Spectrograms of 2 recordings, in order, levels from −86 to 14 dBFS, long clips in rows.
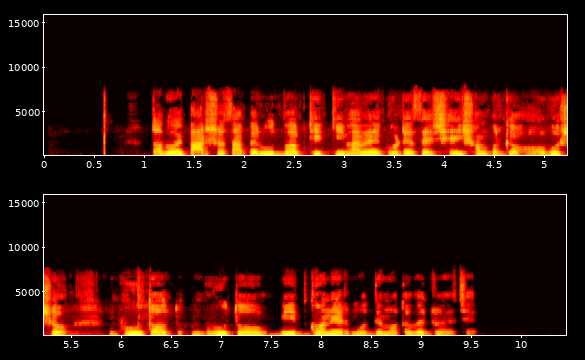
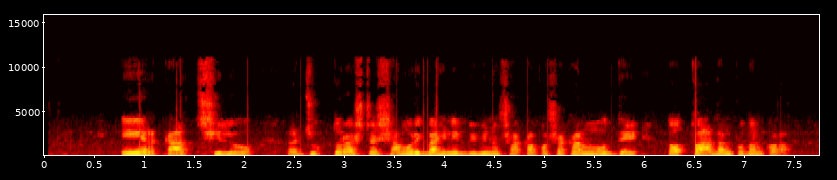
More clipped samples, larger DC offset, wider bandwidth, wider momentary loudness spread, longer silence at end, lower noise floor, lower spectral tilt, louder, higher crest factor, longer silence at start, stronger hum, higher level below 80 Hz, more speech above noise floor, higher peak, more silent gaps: neither; neither; second, 7.8 kHz vs 11.5 kHz; first, 16 LU vs 11 LU; first, 0.9 s vs 0.3 s; first, -83 dBFS vs -58 dBFS; about the same, -5.5 dB/octave vs -6.5 dB/octave; first, -17 LUFS vs -24 LUFS; about the same, 16 dB vs 18 dB; first, 1.1 s vs 0.75 s; neither; about the same, -56 dBFS vs -56 dBFS; first, 67 dB vs 35 dB; first, -2 dBFS vs -6 dBFS; neither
